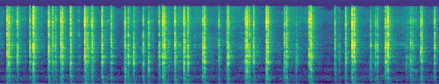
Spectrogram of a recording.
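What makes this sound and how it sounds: Long blue acrylic nails tap and scratch the top of a flat, hollow white cardboard gift box with gold "JISEN" lettering, lying on a speckled table. A rapid, continuous stream of quick, dry, papery ticks is heard, with a bright clicky edge and almost no ring. There are soft scratchy brushes between the taps.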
